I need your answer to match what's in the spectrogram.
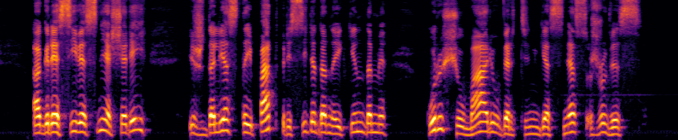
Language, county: Lithuanian, Utena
